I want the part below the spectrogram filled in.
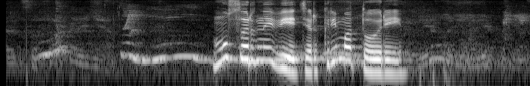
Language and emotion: Russian, neutral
